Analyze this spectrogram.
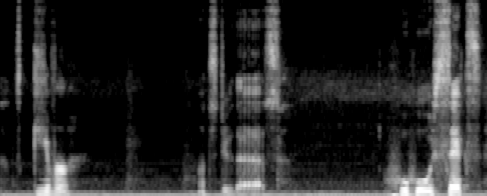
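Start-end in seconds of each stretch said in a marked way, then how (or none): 0.1-2.8 soft unvoiced whisper; whispered psych-up. Real, not acted. Player whispers to herself before spinning. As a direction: whisper it to yourself before the spin.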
